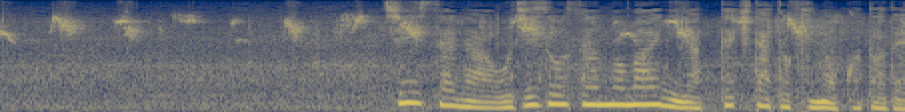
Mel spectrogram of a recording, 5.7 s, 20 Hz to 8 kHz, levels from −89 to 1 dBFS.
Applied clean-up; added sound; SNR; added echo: none; Bird vocalization, bird call, bird song; 8 dB; none.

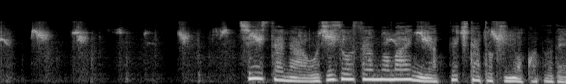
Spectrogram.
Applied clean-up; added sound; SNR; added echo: neural mask model RNNoise.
